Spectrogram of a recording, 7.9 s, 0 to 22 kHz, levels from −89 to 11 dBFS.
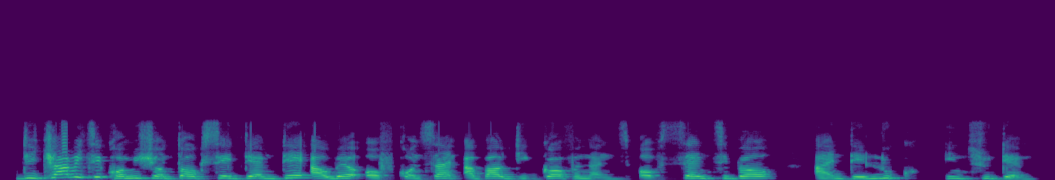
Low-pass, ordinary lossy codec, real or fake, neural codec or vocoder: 7.2 kHz; none; real; none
